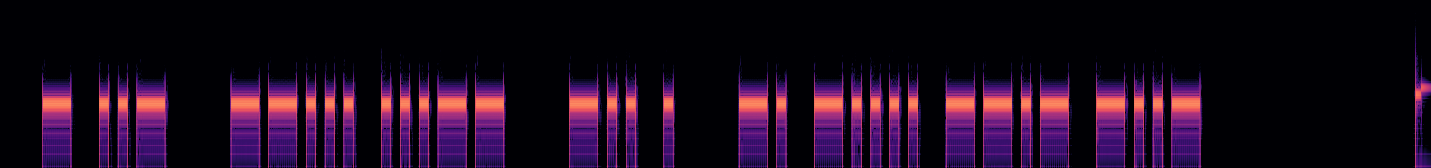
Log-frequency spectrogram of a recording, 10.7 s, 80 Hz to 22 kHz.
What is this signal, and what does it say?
Morse code, heard as a keyed tone, about 17 wpm, 700 Hz. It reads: TU 73 DE N6QX
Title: Common QSO Phrases Encore 17wpm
